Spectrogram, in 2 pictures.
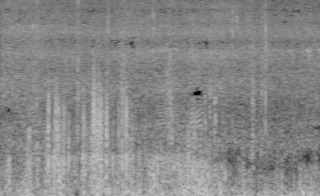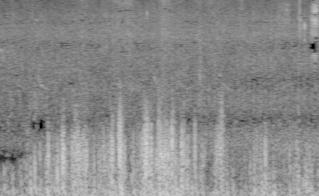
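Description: Wind blowing outdoors at a tire shop, rumbling and buffeting the microphone in uneven gusts, mixed with scattered close knocks and clattering handling noises, fairly loud and with no voices.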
